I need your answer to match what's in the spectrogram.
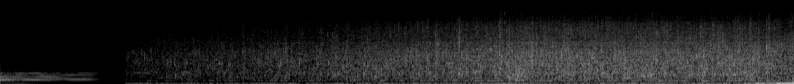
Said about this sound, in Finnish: Siinä se solisee Evojoki, joka on Kokemäenjoen latva. Lähteet täällä Evolla ja parasta aikaa täällä kunnostetaan näitä virtapaikkoja.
